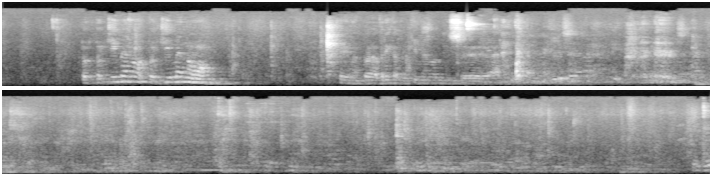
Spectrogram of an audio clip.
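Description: An older man speaks calmly into a microphone, heard through loudspeakers in an echoing hall.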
